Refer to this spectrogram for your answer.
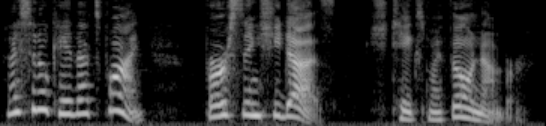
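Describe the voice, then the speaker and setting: A woman's voice: a little high, sing-song, brisk, a bit bright. A woman book vlogger telling a rambling, chatty story to her viewers and acting out her own reactions. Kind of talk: casual storytelling to camera.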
